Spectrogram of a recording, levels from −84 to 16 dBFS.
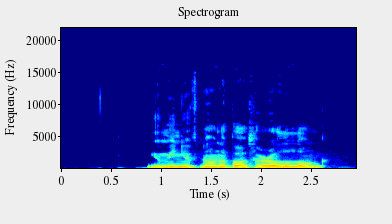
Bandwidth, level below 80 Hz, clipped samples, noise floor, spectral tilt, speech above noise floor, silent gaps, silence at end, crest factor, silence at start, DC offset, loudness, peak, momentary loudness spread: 7 kHz; -56 dBFS; under 0.1%; -70 dBFS; -9 dB/octave; 51 dB; none; 0.35 s; 18 dB; 0.85 s; under 0.1%; -20 LUFS; -4 dBFS; 10 LU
